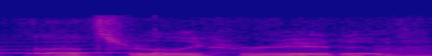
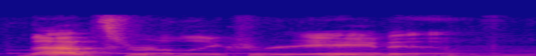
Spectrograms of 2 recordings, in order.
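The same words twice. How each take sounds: First: It is said in a flat, deadpan voice. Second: It is said in a more expressive voice. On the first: "Maybe I should say it with a less deadpan voice" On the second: "with a less deadpan voice"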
